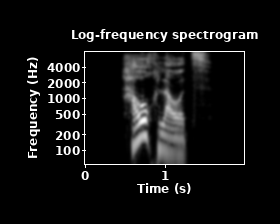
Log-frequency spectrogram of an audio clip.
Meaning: genitive singular of Hauchlaut
- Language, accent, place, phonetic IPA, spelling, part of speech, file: German, Germany, Berlin, [ˈhaʊ̯xˌlaʊ̯t͡s], Hauchlauts, noun, De-Hauchlauts.ogg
